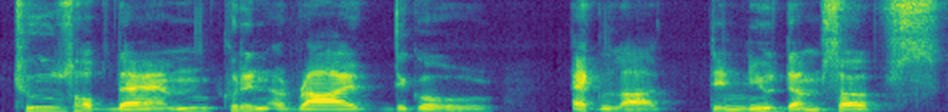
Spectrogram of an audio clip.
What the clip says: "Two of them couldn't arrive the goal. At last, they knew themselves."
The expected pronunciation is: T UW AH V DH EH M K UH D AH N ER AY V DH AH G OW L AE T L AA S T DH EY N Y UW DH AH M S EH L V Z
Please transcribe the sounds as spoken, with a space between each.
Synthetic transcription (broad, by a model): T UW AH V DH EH M K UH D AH N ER AY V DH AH G OW L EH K L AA T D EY N Y UW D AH M S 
